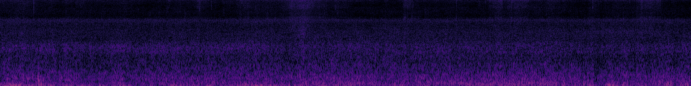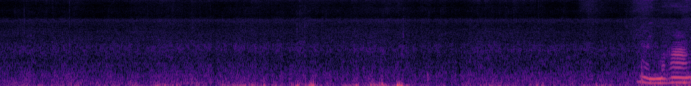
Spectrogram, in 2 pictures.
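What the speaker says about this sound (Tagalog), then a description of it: "Yan, mahangin pa." Steady wind blowing through a snowstorm, a continuous low rumbling roar with gusty buffeting close to the microphone, growing stronger toward the end where a short voice cuts in.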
